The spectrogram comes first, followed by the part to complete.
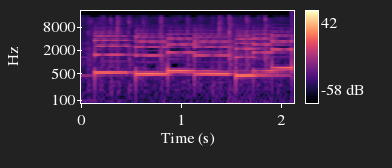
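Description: MuseScore's synthesized instrument playback sounding a line of single notes, about three a second, stepping up and down in pitch.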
